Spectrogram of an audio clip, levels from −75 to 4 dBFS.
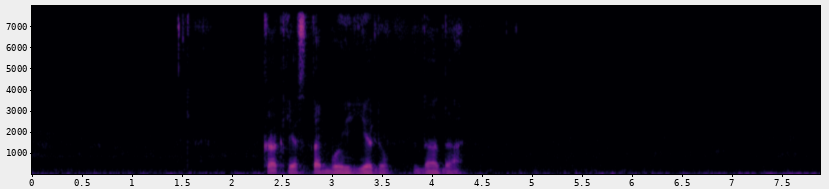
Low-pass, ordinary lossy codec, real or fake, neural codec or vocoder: none; none; fake; codec, 16 kHz, 8 kbps, FunCodec, trained on LibriTTS, 25 frames a second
